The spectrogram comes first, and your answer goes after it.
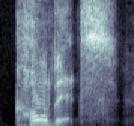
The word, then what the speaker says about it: Colditz: McCallum starred in the critically acclaimed BBC Universal television series Colditz, which is spelled cold like Cold War, ITZ. Colditz, like a Ritz cracker. Cold Ritz, Colditz, which ran from 1972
